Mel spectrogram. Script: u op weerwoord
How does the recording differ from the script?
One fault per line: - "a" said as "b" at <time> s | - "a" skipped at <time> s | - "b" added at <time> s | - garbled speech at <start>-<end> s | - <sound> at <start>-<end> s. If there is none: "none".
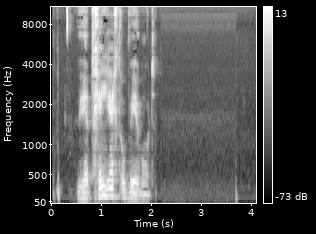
- "hebt geen recht" added at 0.7 s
